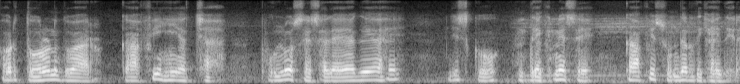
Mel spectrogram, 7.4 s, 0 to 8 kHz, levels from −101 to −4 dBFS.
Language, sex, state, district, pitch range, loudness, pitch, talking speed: Hindi, male, Odisha, Nuapada, 125-160 Hz, -17 LUFS, 140 Hz, 160 wpm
